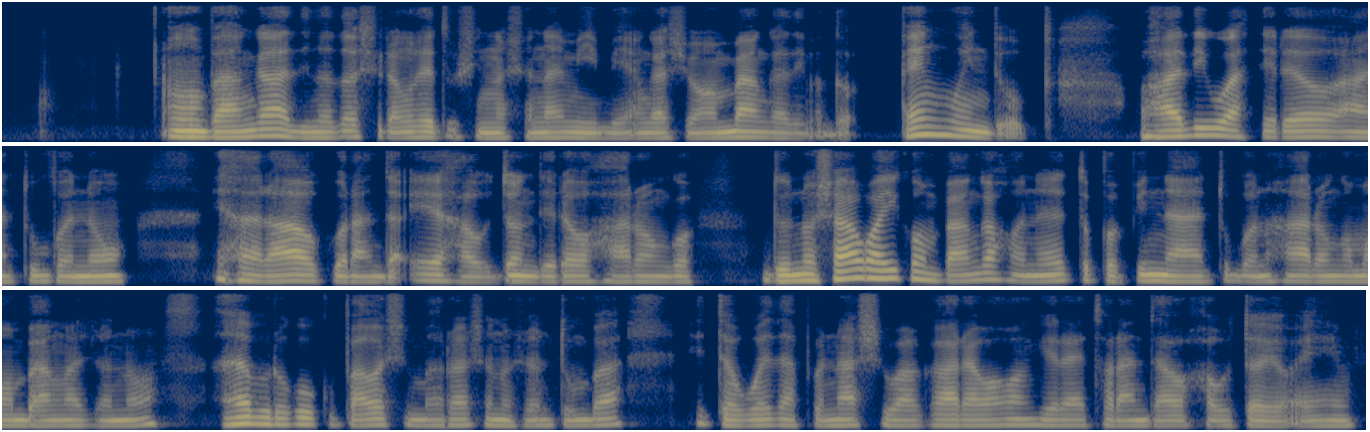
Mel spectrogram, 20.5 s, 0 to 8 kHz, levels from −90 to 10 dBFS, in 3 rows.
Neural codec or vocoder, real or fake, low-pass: codec, 24 kHz, 0.9 kbps, DualCodec; fake; 7.2 kHz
